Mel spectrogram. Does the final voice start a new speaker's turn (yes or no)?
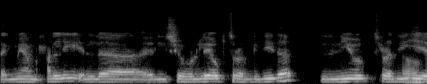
no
